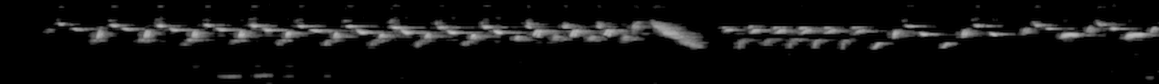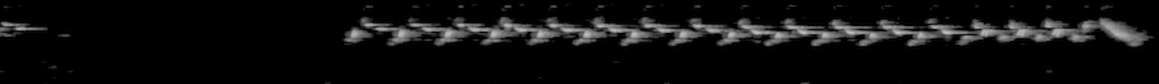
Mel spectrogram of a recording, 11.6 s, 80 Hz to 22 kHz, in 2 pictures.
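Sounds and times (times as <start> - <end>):
goldfinch singing: 0.2 - 6.0, 7.5 - 11.5.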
